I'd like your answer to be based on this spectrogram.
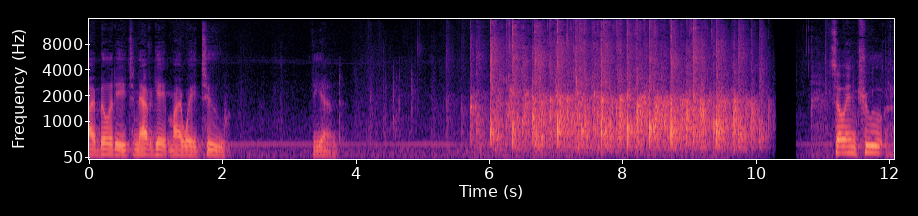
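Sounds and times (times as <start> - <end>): faint steady hum: 0.0 - 9.7
audience clapping: 5.3 - 10.3.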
